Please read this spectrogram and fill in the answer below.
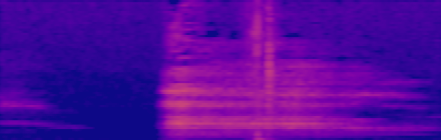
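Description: A woman sighs: one breathy exhale that starts a little under a second in and fades away over about a second.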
